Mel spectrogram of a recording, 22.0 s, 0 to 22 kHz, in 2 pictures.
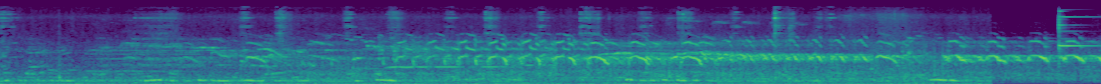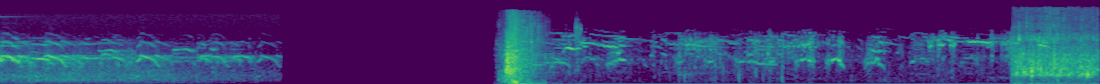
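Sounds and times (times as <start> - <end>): flock of birds calling: 0.0 - 13.9, 16.6 - 21.6
short bright ding: 10.6 - 11.3.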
